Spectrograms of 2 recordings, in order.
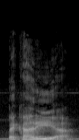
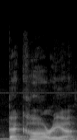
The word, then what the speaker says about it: Beccaria: correct pronunciation of his name it's the Italian pronunciation of Caesar and Bek Aria tried to accentuate it correctly doesn't really matter I often hear people saying Caesar II or their carrier things like that so he was from Italy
